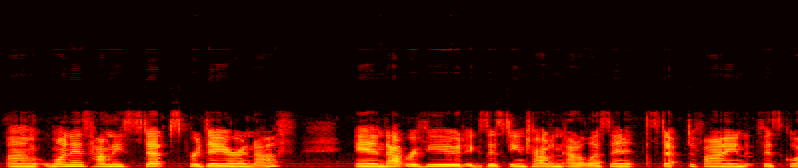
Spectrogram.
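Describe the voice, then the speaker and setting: A woman's voice: medium pitch, clear, resonant tone, muffled recording. A young woman from Kansas City, a student giving a class presentation, reading from notes with frequent "um" fillers. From Kansas City, Missouri, USA. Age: young adult.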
